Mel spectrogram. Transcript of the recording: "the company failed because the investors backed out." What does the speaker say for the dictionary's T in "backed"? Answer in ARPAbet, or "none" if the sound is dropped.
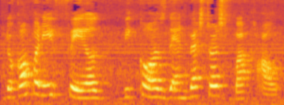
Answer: none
